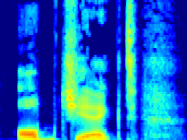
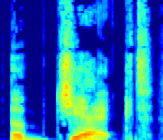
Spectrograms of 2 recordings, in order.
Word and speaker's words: object: Here we've used object as a verb, and it's pronounced differently. As a noun, it's object. As a verb, it's object.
